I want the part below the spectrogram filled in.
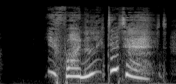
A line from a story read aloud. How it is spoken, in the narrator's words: Ibsith squealed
